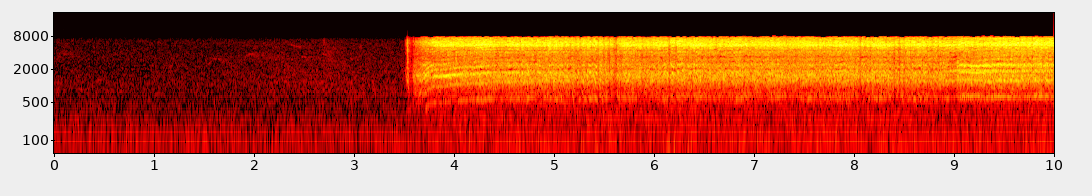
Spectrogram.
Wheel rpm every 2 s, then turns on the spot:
0, 10, 150, 160, 160.
none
